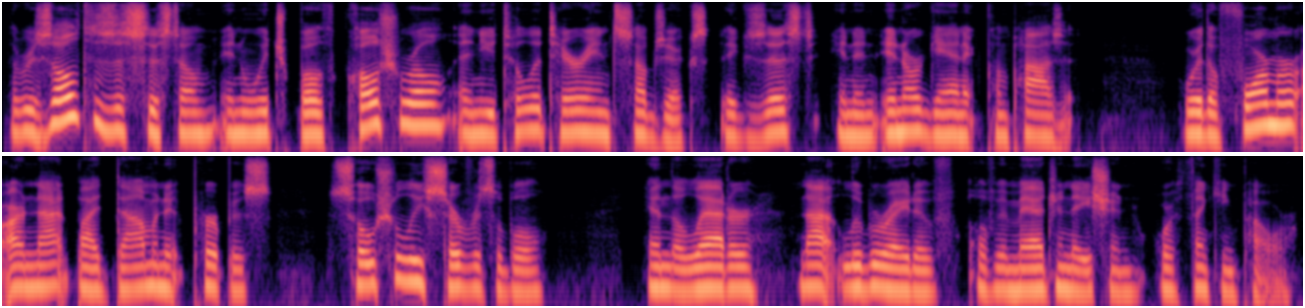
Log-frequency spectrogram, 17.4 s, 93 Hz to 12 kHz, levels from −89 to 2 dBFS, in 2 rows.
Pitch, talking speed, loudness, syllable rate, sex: 170 Hz, 130 wpm, -20 LUFS, 5.1 syllables/s, female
